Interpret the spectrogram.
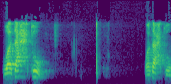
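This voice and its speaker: Teaching sheikh over a tinny line. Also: male voice, a little high, slight background noise. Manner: slow, repeats verse lines and quiz questions to students; chants quoted verses in a drawn-out recitation tone. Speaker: Quran recitation teacher. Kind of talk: recorded online lesson. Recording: tinny phone-like audio.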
